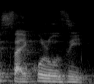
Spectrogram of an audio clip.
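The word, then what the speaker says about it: psychology: दे रहा हूं आपको पी के बाद एस पी हमेशा साइलेंट होता है जैसे आप बोलते हैं साइकोलॉजी ठीक है यहां पे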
